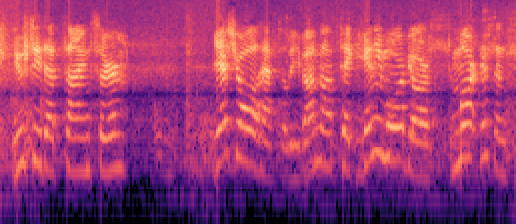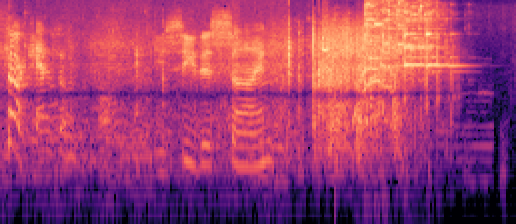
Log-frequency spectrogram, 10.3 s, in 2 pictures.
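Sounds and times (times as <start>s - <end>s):
speech: 0.1s - 1.4s, 2.1s - 9.3s
dishes swept off a table crashing and shattering: 8.0s - 10.1s.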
